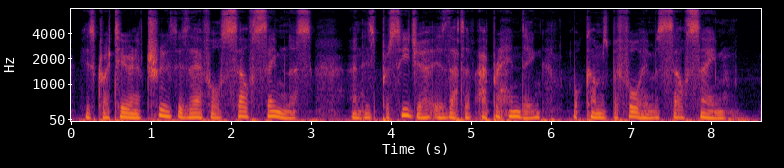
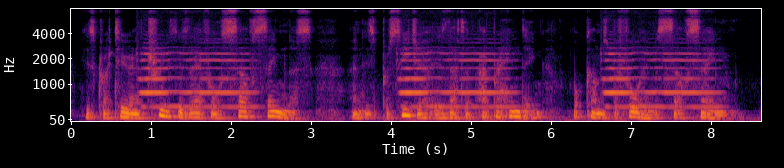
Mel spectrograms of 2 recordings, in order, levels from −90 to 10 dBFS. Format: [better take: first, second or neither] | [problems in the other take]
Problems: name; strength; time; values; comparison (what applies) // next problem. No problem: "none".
first | background sound (Wind instrument, woodwind instrument); 8 dB below the speech // room echo; dies away in 0.3 s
